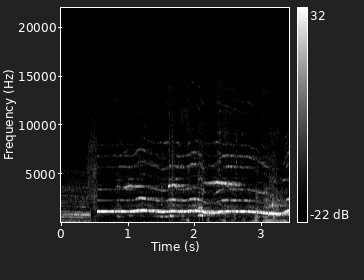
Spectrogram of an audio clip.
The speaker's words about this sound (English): Sounded like least intimidating dogs. Those aren't greyhounds.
